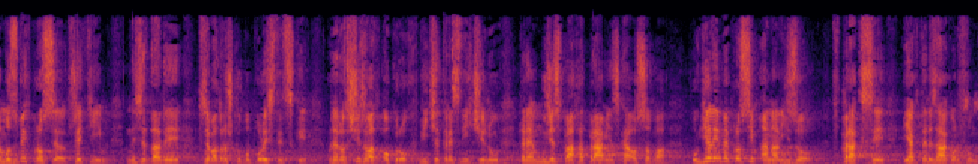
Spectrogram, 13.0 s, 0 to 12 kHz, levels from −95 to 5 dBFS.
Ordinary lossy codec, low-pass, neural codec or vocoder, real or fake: AAC, 32 kbps; 10.8 kHz; vocoder, 48 kHz, 128 mel bands, Vocos; fake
